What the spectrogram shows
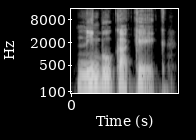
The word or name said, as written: नींबू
